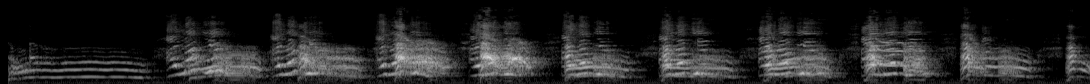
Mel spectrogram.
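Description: A small dog's voice opens with a level, high-pitched howl held for over a second. Then come a run of short, quavering howls and yelps, each breaking off and starting again roughly every second.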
